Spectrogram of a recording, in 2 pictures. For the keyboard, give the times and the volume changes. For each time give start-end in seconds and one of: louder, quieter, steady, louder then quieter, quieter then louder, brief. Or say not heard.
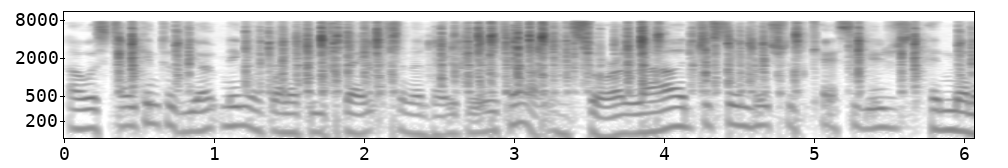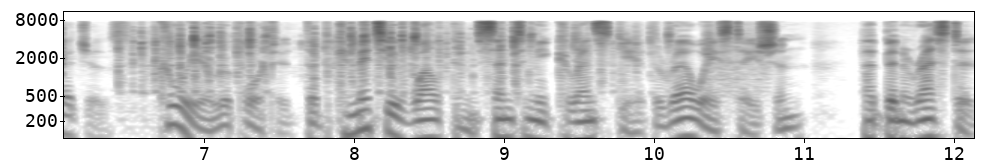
0.3-10.8 quieter.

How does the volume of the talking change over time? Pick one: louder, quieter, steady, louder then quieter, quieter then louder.
louder.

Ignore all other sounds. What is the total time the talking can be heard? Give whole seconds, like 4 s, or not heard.
12 s.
